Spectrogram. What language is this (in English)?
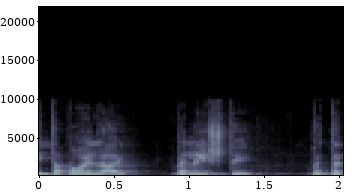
Hebrew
